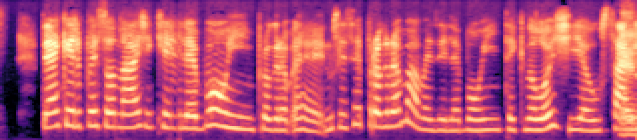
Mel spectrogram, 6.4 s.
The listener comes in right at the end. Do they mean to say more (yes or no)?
yes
